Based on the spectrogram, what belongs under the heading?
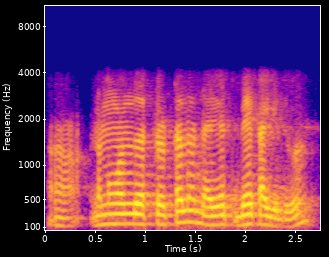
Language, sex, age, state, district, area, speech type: Kannada, male, 18-30, Karnataka, Gadag, rural, conversation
